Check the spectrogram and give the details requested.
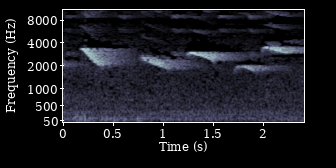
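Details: Captive male green-winged saltator (trinca-ferro) singing to defend its place on sensing another male in the house. Birds are kept within sight of each other for ten minutes at dusk to spur singing. Clear whistled notes slide downward, about four phrases in two seconds, quiet background.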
